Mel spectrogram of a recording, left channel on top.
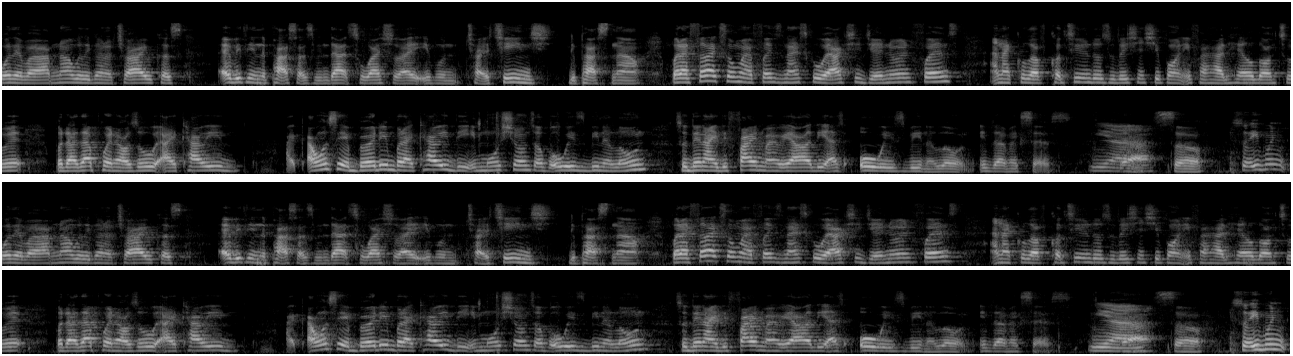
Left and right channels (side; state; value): both; normal; correlation 0.89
